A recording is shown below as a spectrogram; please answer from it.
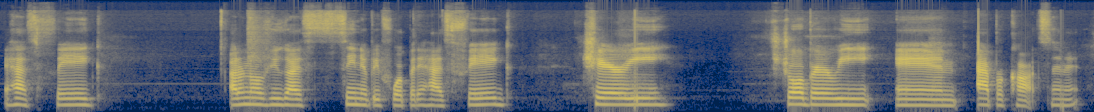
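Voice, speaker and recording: With a clean, mid-range voice that barely moves in pitch, the food and vlog host talks slowly and pauses often. She answers viewers' questions in a casual eating-show chat, keeping it conversational and repeating phrases for emphasis.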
